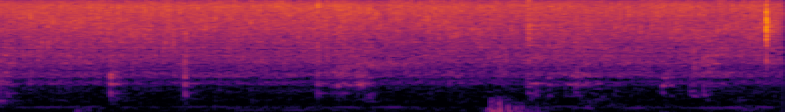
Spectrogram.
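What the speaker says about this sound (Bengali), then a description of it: "এবার তেলের মধ্যে আমি চর্বিগুলো দিয়ে দেব দিয়ে চর্বিটাও একটু নাড়াচাড়া করব" Beef fat frying in hot oil while being stirred, a soft low sizzle with scattered scraping and clinking spoon strokes against the pan, fairly quiet and close, no voices.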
